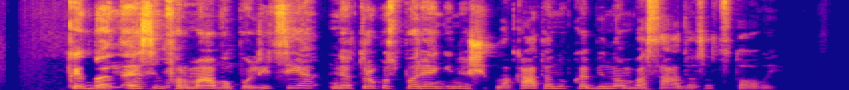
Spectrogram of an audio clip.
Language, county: Lithuanian, Vilnius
